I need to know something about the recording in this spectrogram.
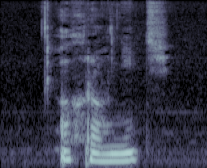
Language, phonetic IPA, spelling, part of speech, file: Polish, [ɔˈxrɔ̃ɲit͡ɕ], ochronić, verb, LL-Q809 (pol)-ochronić.wav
